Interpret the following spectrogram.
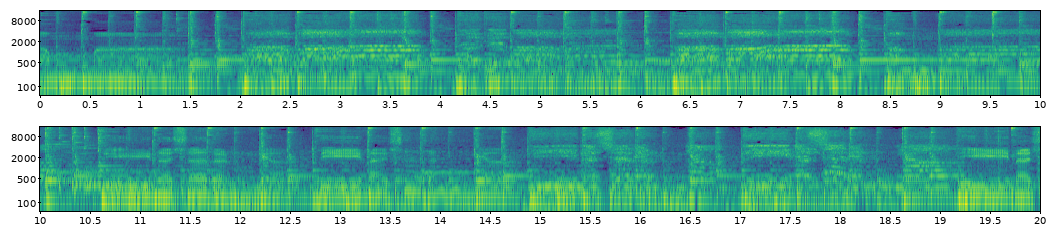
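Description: Devotional Hindu song in a chant style: a singer's melody, with long gliding notes, over steady percussion and a low bass.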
